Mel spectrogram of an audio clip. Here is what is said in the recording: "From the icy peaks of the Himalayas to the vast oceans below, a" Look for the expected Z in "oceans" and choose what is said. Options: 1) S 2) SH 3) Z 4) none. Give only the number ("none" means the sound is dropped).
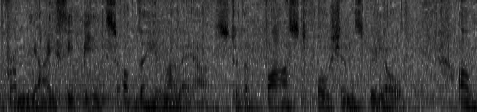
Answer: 3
